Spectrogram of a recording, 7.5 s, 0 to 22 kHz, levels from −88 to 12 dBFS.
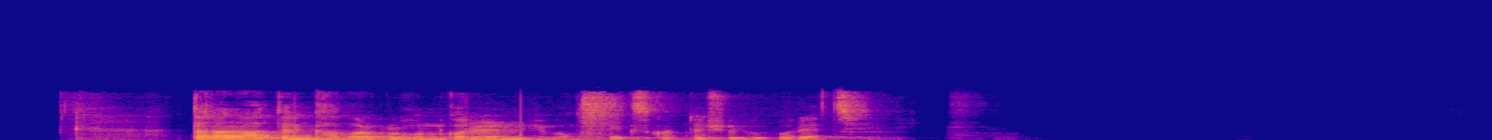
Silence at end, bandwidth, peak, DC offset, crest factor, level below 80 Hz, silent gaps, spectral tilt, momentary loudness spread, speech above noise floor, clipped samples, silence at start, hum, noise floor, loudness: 3.1 s; 8.2 kHz; -2 dBFS; under 0.1%; 20 dB; -52 dBFS; none; -5.5 dB/octave; 14 LU; over 70 dB; under 0.1%; 0.4 s; none; under -90 dBFS; -21 LUFS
